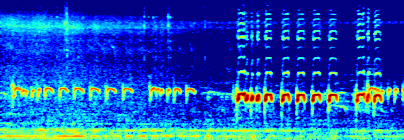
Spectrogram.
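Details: Zebra dove of local stock, loud-voiced, used as a lure to make doves sing: a steady series of short, hooked coo notes rises into a louder run of rapid coos.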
